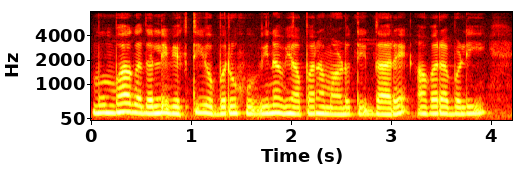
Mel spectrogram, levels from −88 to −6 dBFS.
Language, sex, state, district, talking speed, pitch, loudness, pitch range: Kannada, female, Karnataka, Bangalore, 115 wpm, 190 Hz, -14 LUFS, 185-205 Hz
